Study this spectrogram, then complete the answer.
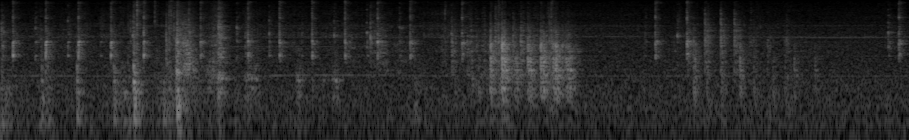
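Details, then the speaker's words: Old IDE hard drive on a VIA EPIR mini-ITX board, laid flat to no avail: sharp light clicks about three a second in uneven bursts, almost no motor hum, a click-of-death loop; owner concludes the drive is broken. "nope it's not happy bunny ticking like a total beast"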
